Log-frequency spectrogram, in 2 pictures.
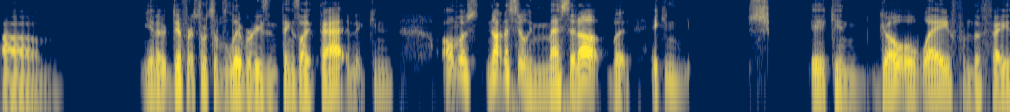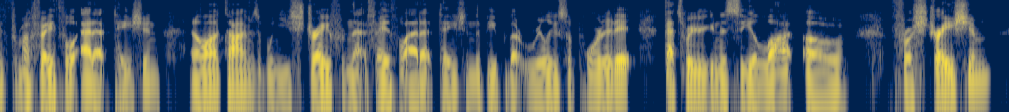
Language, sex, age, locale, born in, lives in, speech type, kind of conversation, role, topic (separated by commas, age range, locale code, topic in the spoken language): English, male, 25-29, en-US, United States, United States, conversation, unstructured, none, Which hidden gem films would you recommend to everyone?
